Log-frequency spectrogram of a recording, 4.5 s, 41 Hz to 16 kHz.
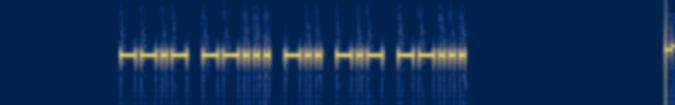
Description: Morse code, heard as a keyed tone, about 36 wpm, 690 Hz. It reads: Q7DK7
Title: Code Groups - 5 Letter:Numbers - 35wpm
